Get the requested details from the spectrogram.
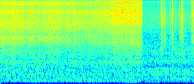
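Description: Fish sizzles in a hot frying pan.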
